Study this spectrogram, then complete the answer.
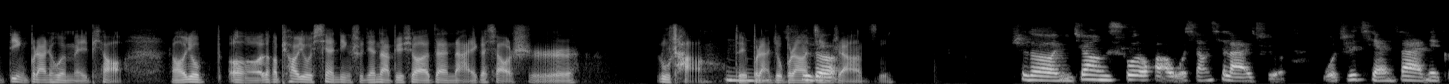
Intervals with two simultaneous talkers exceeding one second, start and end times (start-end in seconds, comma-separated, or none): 7.2-8.4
